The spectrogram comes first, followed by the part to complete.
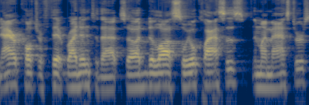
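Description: This is a man's voice at a medium pitch. He speaks with an American accent. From West Virginia. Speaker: county extension agent. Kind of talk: educational interview. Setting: studio, sharing a mic with host.

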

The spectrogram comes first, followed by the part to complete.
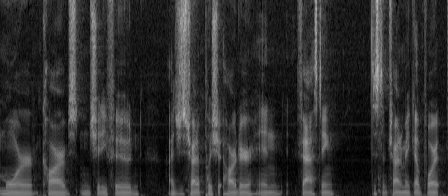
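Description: On a very clean recording with a silent background, a man with an unremarkable speaking voice talks at a fairly low pitch and a moderate pace. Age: 20s. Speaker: podcast co-host. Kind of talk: casual chat.

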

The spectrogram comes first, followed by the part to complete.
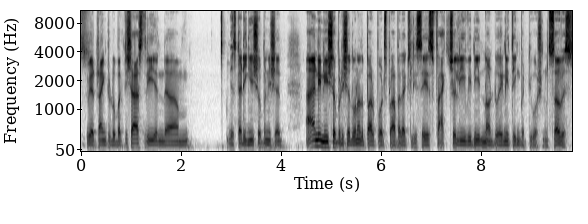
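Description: A man with an Indian accent, a very deep, low pitch and a very fast pace. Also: ordinary pitch variation. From South India, Tamil Nadu (Kumbakonam). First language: Saurashtra. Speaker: hospital and development manager. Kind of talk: interview. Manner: frequent hesitations (uh, um).

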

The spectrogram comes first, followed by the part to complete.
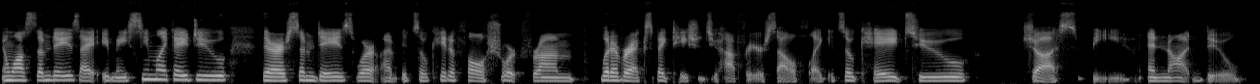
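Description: A normal speaking voice with an American accent, fairly slow and fairly even in intonation, on a very clean recording with a silent background. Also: woman, fairly low pitch for a woman. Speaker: mental health counselor. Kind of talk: casual interview.

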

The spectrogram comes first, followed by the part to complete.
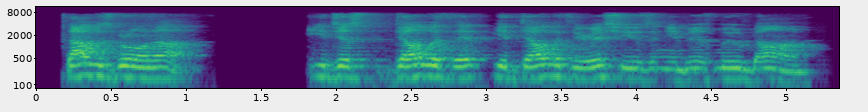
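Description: A man's fairly high voice with audible room echo. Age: 40s. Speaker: podcast co-host. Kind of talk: casual chat.

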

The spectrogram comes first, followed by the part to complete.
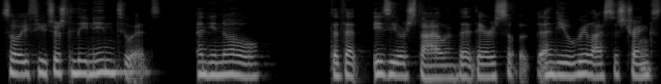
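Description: A woman at a moderate pace with a Finnish accent, fairly low in pitch, with ordinary pitch variation. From Finland. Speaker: corporate manager. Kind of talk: casual chat. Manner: halting.

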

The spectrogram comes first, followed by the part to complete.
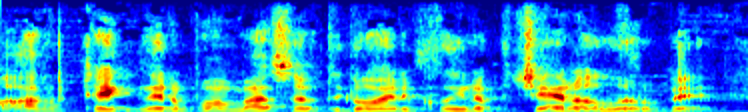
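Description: Noticeable background noise fills the clip. Over it, a man delivers his words at a very fast pace. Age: young. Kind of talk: casual chat.

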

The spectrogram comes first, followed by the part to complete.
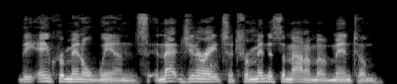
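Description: A man with a Southern US accent at a fairly quick pace, ordinary pitch variation, quiet background. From Alabama, US South. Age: 30s. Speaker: fitness coach and real estate agent. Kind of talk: interview.

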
